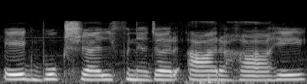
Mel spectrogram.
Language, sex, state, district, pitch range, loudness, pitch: Hindi, female, Madhya Pradesh, Dhar, 210-230 Hz, -15 LUFS, 215 Hz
